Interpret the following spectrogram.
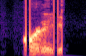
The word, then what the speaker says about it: Portinga: Portinga, not so heavy on the T.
